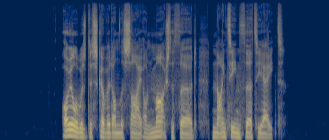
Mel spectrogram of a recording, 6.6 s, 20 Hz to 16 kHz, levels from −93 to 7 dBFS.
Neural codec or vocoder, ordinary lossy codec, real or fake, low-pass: none; none; real; 14.4 kHz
